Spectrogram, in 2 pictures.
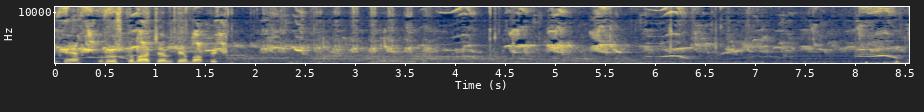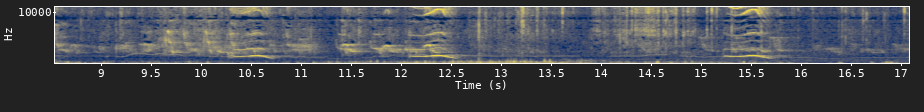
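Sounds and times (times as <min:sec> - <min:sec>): rising and falling bird call: 0:00.0 - 0:12.8, 0:14.9 - 0:16.0
birds chirping: 0:00.0 - 0:17.0.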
